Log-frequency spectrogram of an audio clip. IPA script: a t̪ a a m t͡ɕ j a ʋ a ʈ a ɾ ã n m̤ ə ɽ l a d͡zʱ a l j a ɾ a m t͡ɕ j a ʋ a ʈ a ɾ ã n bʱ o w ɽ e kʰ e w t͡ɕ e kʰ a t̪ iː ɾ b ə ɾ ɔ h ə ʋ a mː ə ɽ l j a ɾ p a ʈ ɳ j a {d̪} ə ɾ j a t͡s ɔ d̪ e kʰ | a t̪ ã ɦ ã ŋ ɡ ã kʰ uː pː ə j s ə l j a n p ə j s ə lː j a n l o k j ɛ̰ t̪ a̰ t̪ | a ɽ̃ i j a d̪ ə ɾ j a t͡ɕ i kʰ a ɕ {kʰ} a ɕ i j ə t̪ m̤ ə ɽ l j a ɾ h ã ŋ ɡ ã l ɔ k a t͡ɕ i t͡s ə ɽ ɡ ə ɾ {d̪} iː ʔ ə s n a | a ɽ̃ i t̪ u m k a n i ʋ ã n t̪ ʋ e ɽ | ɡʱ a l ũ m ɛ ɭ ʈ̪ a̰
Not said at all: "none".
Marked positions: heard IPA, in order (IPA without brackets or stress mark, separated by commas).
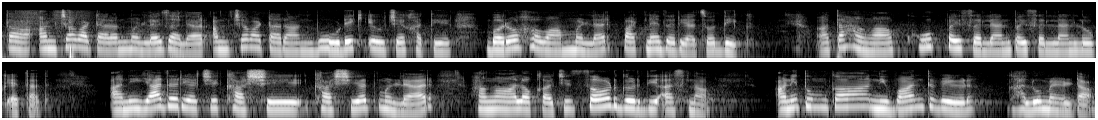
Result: d̪, kʰ, d̪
